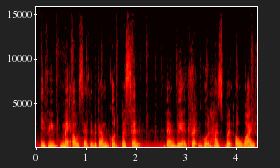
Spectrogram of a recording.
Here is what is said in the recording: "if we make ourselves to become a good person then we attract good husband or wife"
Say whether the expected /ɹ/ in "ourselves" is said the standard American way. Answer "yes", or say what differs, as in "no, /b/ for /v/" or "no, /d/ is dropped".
no, /w/ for /ɹ/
